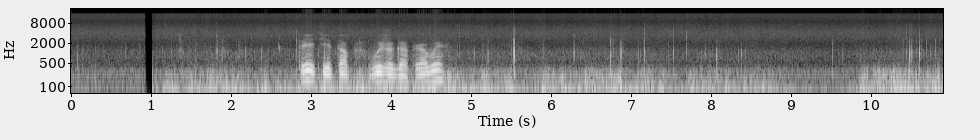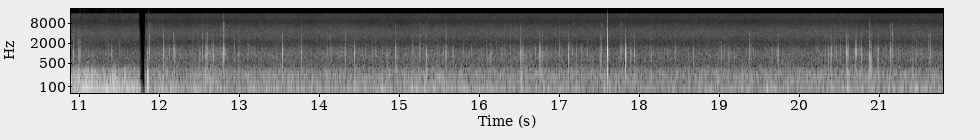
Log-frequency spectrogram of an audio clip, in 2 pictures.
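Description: Burning grass crackles and pops close by.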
